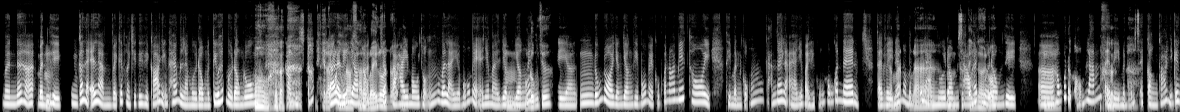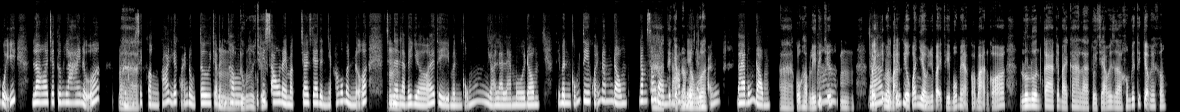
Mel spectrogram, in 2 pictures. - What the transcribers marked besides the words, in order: laugh; tapping; other background noise; laugh
- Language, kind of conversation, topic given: Vietnamese, podcast, Tiền bạc và cách chi tiêu gây căng thẳng giữa các thế hệ như thế nào?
